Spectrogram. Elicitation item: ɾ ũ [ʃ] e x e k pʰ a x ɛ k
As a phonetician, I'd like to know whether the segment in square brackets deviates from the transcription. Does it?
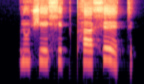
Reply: no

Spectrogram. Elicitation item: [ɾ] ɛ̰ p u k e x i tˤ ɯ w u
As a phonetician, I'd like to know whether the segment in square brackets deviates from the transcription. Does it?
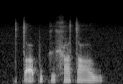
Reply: yes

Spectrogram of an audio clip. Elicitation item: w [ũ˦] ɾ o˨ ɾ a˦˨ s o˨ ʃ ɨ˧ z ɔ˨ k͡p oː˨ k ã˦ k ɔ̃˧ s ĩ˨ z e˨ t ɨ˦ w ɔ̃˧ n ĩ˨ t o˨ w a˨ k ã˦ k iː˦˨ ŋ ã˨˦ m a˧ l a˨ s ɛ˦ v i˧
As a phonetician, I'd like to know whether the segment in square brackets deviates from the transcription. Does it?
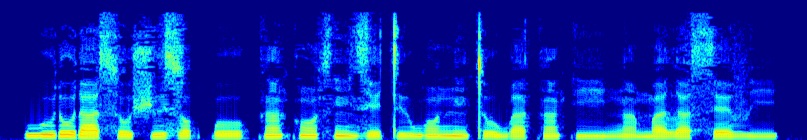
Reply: yes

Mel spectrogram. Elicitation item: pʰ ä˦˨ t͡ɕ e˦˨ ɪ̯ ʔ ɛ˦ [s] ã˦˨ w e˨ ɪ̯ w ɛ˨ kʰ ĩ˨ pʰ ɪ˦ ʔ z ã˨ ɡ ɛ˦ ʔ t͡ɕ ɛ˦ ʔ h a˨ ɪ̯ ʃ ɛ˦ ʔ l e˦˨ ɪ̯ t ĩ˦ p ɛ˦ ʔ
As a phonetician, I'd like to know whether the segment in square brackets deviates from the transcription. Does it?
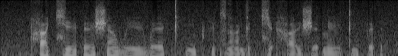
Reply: yes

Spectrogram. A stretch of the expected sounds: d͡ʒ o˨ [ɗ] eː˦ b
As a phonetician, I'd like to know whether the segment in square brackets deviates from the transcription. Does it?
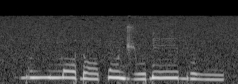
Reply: no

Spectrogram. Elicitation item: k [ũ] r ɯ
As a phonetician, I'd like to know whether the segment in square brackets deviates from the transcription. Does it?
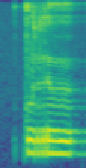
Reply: yes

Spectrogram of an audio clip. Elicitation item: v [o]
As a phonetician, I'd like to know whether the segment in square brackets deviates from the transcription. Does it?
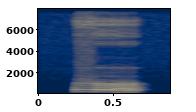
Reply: yes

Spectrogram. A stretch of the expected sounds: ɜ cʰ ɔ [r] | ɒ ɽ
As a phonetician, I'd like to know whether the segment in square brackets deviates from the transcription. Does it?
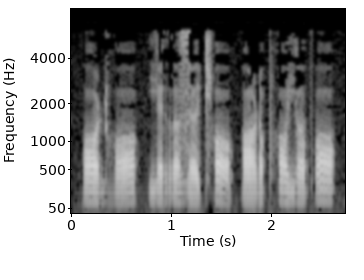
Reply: yes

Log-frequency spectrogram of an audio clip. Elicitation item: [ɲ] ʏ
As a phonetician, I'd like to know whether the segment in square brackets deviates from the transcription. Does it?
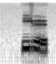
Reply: yes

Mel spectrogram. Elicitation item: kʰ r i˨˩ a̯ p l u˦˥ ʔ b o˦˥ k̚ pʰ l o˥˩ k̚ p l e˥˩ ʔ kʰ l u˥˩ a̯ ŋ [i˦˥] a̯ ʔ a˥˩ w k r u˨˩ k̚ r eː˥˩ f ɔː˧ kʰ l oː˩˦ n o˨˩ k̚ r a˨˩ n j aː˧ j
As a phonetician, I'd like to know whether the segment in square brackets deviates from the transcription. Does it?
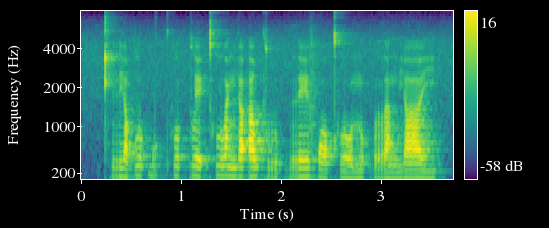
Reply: no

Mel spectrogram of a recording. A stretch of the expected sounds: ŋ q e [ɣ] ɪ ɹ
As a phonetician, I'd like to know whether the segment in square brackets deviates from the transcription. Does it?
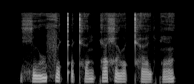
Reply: yes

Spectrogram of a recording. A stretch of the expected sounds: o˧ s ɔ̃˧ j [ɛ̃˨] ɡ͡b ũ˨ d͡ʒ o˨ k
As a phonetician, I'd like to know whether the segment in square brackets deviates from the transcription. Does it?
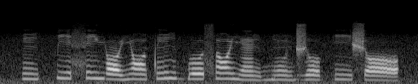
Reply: no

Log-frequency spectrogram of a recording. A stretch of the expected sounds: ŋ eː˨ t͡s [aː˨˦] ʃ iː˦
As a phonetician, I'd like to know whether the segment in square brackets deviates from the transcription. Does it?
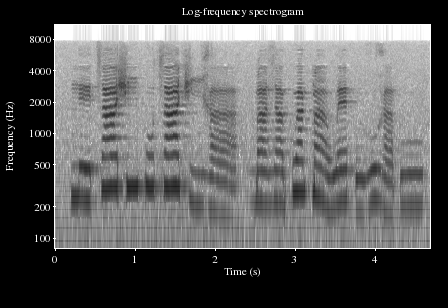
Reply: yes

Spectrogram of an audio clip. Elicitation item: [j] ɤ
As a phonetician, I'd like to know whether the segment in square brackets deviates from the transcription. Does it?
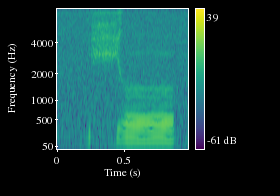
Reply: yes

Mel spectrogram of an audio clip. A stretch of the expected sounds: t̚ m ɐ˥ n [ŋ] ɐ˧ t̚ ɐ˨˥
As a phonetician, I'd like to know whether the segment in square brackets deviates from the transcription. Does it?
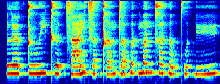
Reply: yes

